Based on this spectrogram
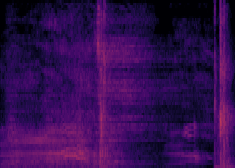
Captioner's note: screams; dramatic music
